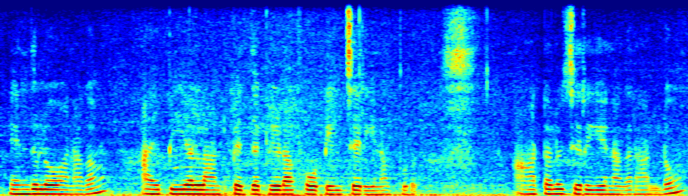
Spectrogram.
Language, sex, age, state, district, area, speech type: Telugu, female, 30-45, Andhra Pradesh, Kurnool, urban, spontaneous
